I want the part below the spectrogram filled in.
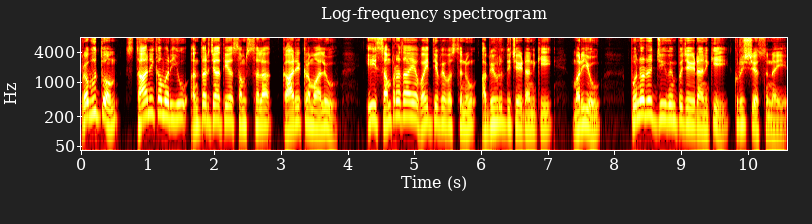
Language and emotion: Telugu, neutral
